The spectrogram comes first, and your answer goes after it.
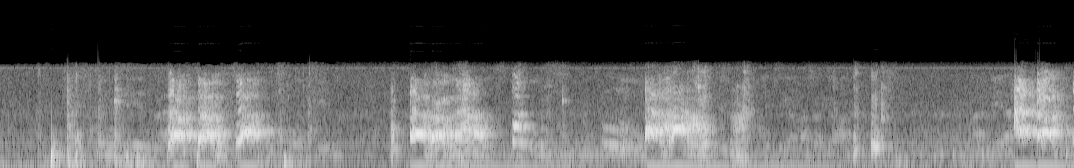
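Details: Vizsla puppy Farina yipping at a squeaky toy stuck under the sofa: four loud, tonal, roughly one-second bursts spaced a couple of seconds apart, with quieter household noise and talking between them.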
